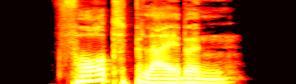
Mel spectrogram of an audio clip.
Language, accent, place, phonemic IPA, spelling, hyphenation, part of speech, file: German, Germany, Berlin, /ˈfɔʁtˌblaɪ̯bn̩/, fortbleiben, fort‧blei‧ben, verb, De-fortbleiben.ogg
- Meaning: to stay away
